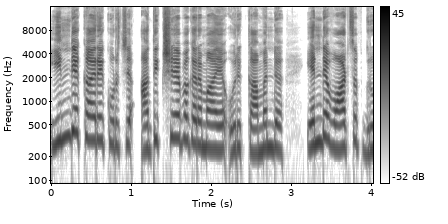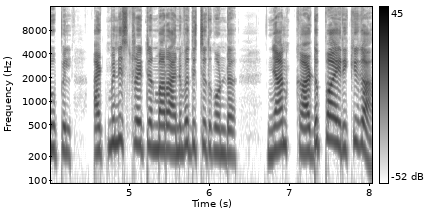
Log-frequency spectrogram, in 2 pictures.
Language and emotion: Malayalam, angry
